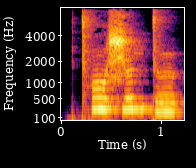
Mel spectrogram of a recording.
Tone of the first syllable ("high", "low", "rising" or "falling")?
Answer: high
